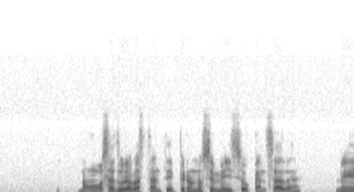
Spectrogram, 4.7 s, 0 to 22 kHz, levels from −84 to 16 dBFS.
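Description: At 1.83 s to 1.87 s the speech briefly smears, a short blur or wobble where the sound seems to hang on itself for an instant before blending back. This is short concealed packet loss: about 20 ms of the call arrived too late for the decoder. The receiver covered the gap by extending the preceding sound for 20 ms, then crossfaded back into the genuine audio, which produces that momentary smeared texture.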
